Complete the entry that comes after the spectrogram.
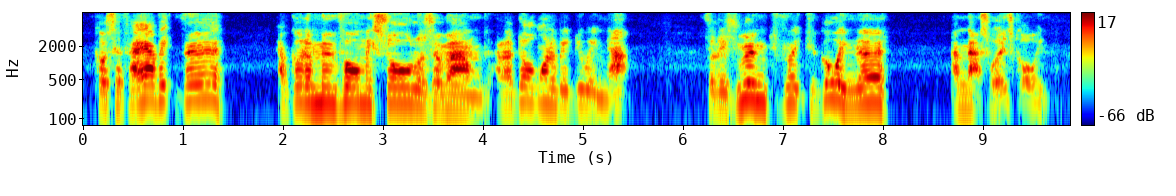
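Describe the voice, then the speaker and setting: A moderate pace in a dry, close sound with no echo. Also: man, big swings in loudness. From northern England, Lancashire (Preston). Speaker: vanlife vlogger. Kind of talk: casual live stream chat reading comments. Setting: parked up in a van, live stream. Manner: chatty, informal.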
